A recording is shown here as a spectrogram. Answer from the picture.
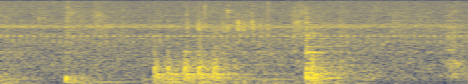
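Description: Near silence, with a few faint, brief strokes of a pastry brush spreading olive oil over the cut flesh of acorn squash halves.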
